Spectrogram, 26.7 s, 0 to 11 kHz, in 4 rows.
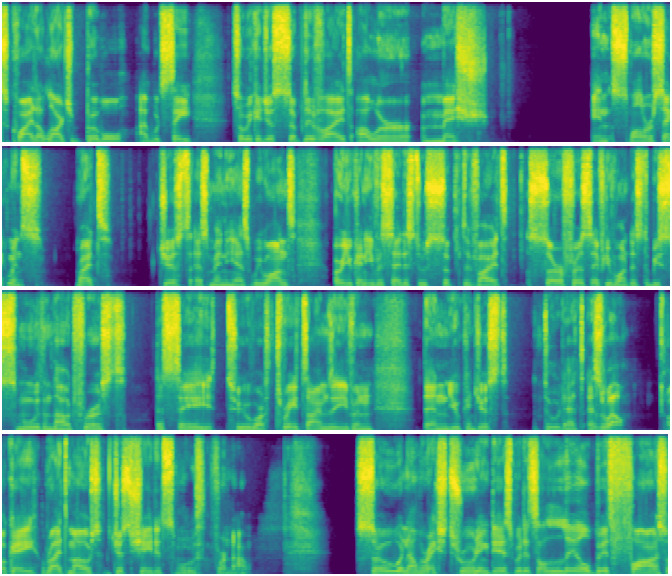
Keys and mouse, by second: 1.9 click, 2.3 shift+a, 5.3 click, 6.2 click, 6.4 click, 6.5 click, 7.6 click, 7.8 click, 8.0 click, 10.2 ctrl+x, 10.4 shift+a, 11.6 Down, 12.4 click, 13.5 click, 15.5 click, 20.2 right click, 22.4 middle click, 23.0 middle click, 24.3 middle click, 24.9 middle click, 25.6-26.7 shift+drag.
